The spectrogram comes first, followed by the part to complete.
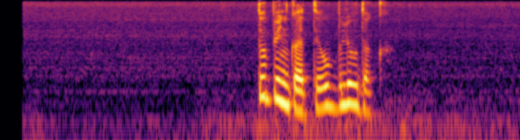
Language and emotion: Russian, neutral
